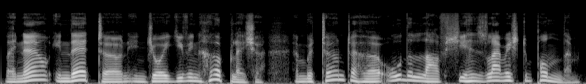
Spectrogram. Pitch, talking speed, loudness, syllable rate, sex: 150 Hz, 215 wpm, -16 LUFS, 5.4 syllables/s, male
